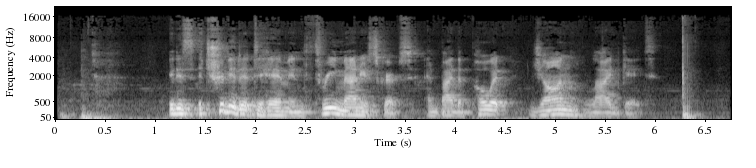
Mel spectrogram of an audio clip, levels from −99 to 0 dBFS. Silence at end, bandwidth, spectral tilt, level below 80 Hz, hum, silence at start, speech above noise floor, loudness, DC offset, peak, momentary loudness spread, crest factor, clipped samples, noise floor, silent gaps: 0.35 s; 16.5 kHz; -6 dB/octave; -38 dBFS; none; 0.05 s; 30 dB; -16 LUFS; under 0.1%; -2 dBFS; 19 LU; 16 dB; under 0.1%; -46 dBFS; none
